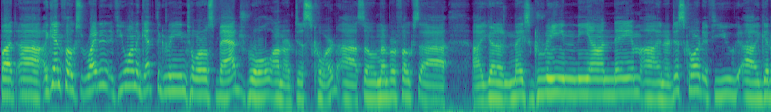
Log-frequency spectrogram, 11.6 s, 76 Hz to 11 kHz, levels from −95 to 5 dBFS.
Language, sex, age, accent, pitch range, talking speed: English, male, 20-39, American, 145-190 Hz, 205 wpm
